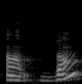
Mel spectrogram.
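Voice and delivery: "vin" with a nasal vowel, air through the nose; teacher modelling the nasal vowel in "vin". Shown as a demonstration. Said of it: "and again, with a nose".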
